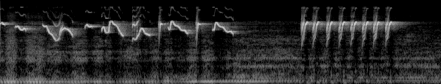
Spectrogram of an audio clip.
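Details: Kolibri Wulung sunbird giving crecetan chattering and rapid volleys of song, kept as a master bird for training songbirds: high, wavering twisting notes in quick bursts, then a run of about eight sharp, evenly spaced chips.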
